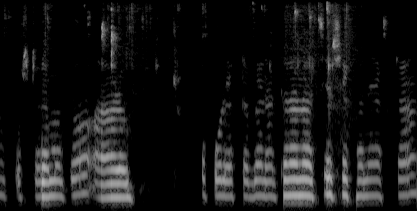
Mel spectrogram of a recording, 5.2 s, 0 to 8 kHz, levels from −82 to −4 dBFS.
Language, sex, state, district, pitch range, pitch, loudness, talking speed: Bengali, female, West Bengal, Kolkata, 210-230 Hz, 220 Hz, -35 LUFS, 150 wpm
